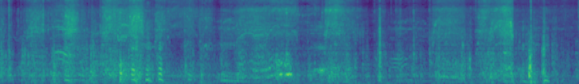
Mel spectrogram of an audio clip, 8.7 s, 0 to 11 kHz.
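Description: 1/10-scale RC rock crawlers driving and ramming into each other over twigs and leaf litter: electric motors and gearboxes whining, with irregular clicks and knocks as the trucks bump, roll over and scrabble across the sticks.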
